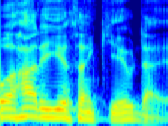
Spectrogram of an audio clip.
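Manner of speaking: bad, failed put-on English accent. Quoting what a blunt critic would always say: bad English accent. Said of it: "that was supposed to be my um my English accent".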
